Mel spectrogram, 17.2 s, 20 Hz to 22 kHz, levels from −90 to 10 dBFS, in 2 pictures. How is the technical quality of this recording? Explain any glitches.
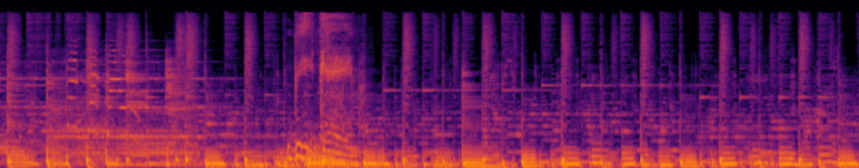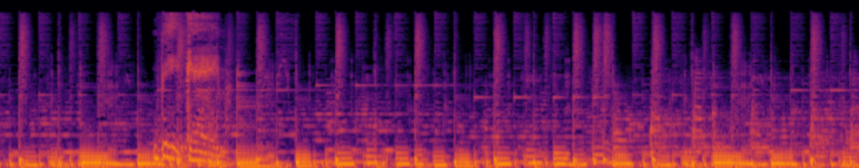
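The recording has one fault, present throughout. It plays back at the wrong sample rate, running 1.38 times fast and about 5.55 semitones sharp, which fits 32 kHz audio played at 44.1 kHz. Pitch and speed rise together, unlike a pitch shift, which leaves timing untouched.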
